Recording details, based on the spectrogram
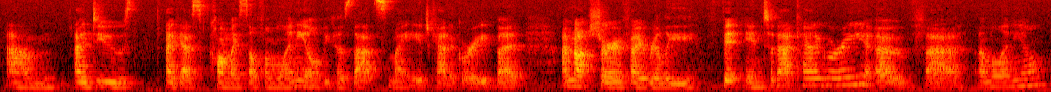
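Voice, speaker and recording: Gravelly-voiced woman in her twenties. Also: on the low side, moderate pace, a bit bright, echoey room, distant mic, a little hiss or hum. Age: 20s. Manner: thoughtful, hesitant with fillers. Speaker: interviewee. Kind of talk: church video interview.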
